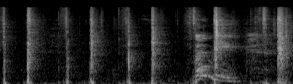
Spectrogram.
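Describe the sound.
Tarot cards are shuffled in a series of crisp, snappy bursts that come at a fairly regular pace. A voice cuts in briefly near the end amid the shuffling.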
